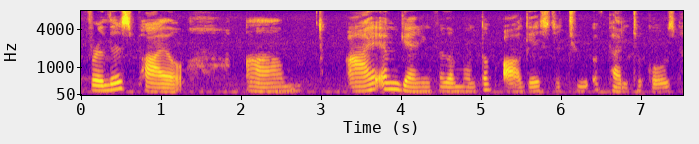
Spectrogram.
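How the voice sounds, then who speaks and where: A woman's voice: low-pitched, a little mellow, slight background noise, poor audio. A woman giving a tarot card reading to her viewers, talking in a drowsy, yawning way with lots of ums and likes. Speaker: tarot reader.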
